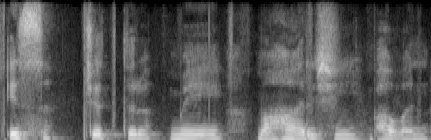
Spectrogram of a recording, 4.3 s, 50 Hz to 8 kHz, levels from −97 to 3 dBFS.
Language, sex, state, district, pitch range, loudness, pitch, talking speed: Hindi, female, Madhya Pradesh, Bhopal, 195-215 Hz, -18 LUFS, 200 Hz, 70 wpm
